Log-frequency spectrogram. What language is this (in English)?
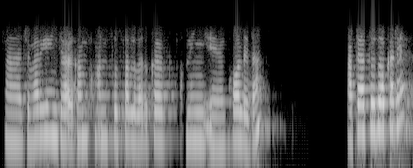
Santali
